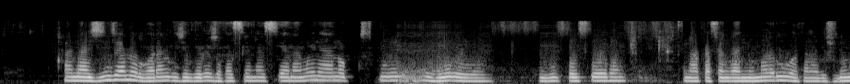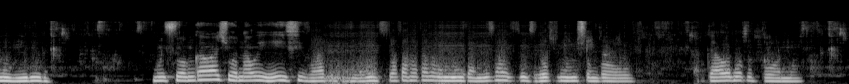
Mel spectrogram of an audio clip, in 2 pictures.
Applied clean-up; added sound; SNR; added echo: neural separator model SepFormer DNS4.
